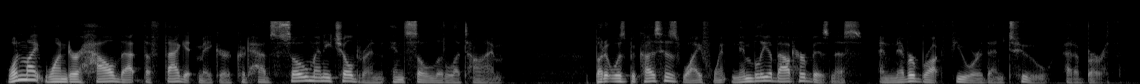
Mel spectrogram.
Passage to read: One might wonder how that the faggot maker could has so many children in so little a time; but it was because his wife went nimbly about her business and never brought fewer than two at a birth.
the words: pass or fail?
fail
